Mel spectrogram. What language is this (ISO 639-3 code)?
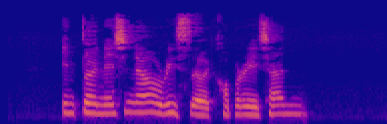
tha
